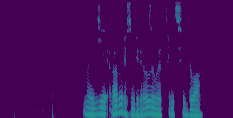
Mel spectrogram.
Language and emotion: Russian, neutral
